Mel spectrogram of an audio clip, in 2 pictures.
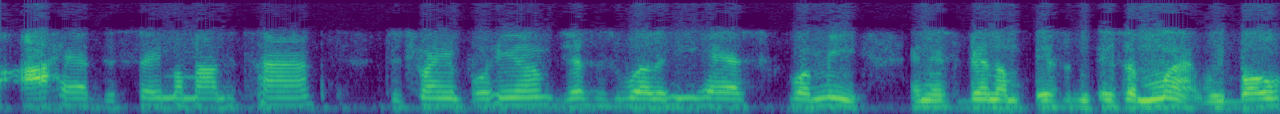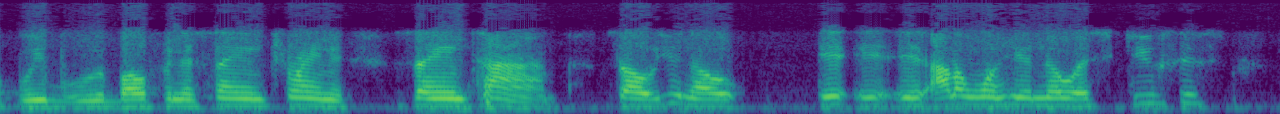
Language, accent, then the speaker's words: English; Alabama, United States; not only the fans, but my home state of Alabama as well, too.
